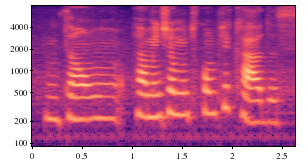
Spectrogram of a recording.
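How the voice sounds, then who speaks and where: A woman with an unremarkable speaking voice talks at a moderate pace in a medium pitch with fairly even intonation. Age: 20s. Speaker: student and app delivery worker. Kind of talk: interview, casual speech.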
